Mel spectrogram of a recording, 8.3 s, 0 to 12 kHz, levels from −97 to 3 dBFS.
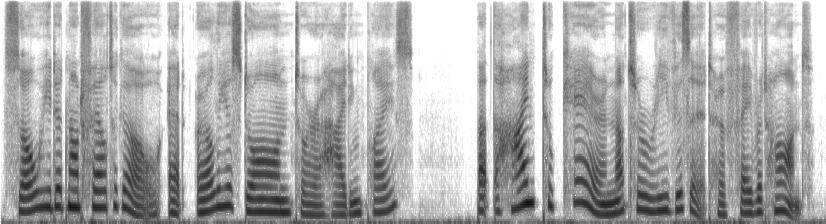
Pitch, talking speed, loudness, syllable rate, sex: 210 Hz, 190 wpm, -17 LUFS, 4.5 syllables/s, female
